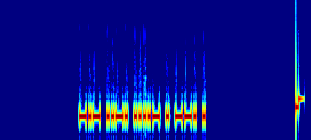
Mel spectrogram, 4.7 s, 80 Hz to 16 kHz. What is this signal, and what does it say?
Morse code, heard as a keyed tone, about 36 wpm, 700 Hz. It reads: KF4EGE
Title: USA Call Signs - 6 Characters - 3x Character Spacing - 35wpm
